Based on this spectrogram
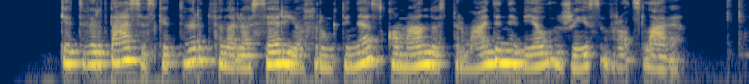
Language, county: Lithuanian, Kaunas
